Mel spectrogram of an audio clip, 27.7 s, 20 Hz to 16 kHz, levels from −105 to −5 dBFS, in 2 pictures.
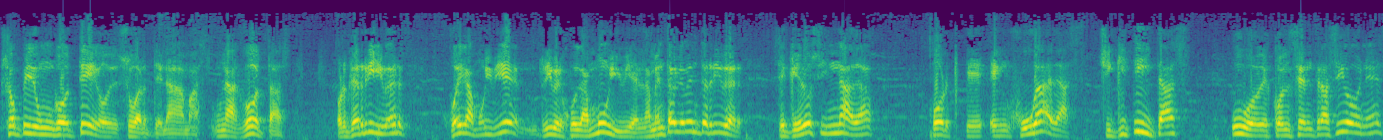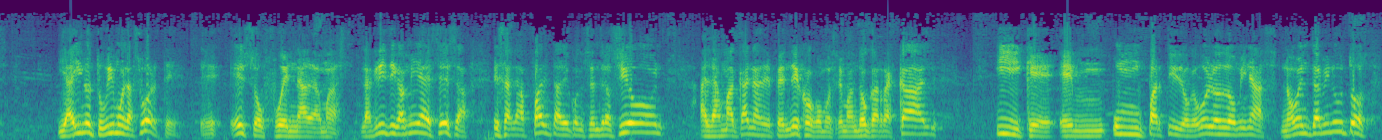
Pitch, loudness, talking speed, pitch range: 190 Hz, -14 LUFS, 160 wpm, 150-230 Hz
